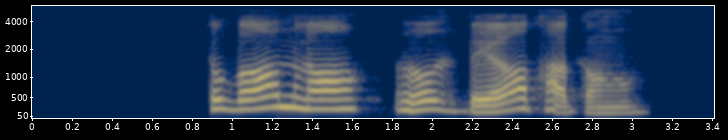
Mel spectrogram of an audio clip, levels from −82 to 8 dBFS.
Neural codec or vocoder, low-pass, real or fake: codec, 16 kHz, 1 kbps, FunCodec, trained on Chinese and English, 50 frames a second; 5.4 kHz; fake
